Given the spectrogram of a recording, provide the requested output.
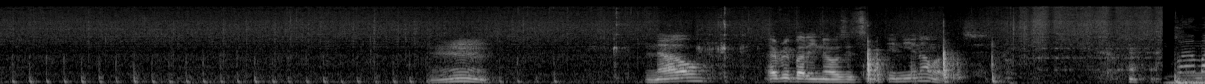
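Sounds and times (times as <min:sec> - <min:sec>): vegetables sizzling in a pan: 0:00.0 - 0:11.7
man humming mmm: 0:04.2 - 0:05.0.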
